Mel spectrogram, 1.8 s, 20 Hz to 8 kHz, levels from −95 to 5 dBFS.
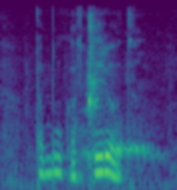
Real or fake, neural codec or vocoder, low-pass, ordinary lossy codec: fake; codec, 16 kHz, 16 kbps, FunCodec, trained on LibriTTS, 50 frames a second; 7.2 kHz; none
